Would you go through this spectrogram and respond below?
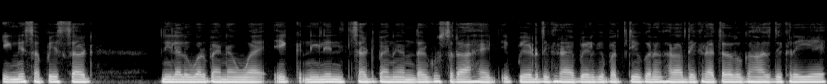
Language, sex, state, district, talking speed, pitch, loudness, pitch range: Hindi, male, Chhattisgarh, Bastar, 280 wpm, 115 Hz, -11 LUFS, 115-120 Hz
